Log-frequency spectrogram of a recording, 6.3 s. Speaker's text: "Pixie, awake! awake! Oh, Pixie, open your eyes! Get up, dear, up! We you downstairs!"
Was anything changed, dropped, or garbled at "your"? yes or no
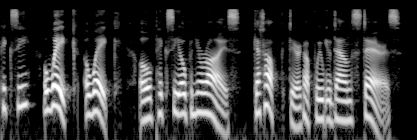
no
